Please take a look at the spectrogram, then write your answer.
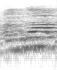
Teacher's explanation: अंगा एक ऐसा है इस वर्ग में जिसका कंठ के साथ साथ हम नाक का प्रयोग भी करते हैं, अर्थात नासिक का भी हम प्रयोग करते हैं, उसको उपयोग में लाते हैं। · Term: कंठ नासिक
